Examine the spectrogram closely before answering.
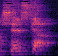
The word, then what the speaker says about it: Scieszka: what hi I'm John chesa rhymes with fresa I'm so funny are you kidding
